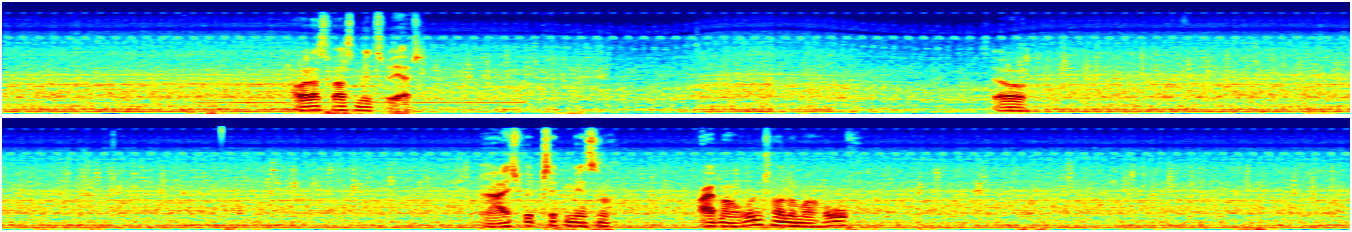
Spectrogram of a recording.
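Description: A diesel tractor engine drones steadily while pulling a cultivator.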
